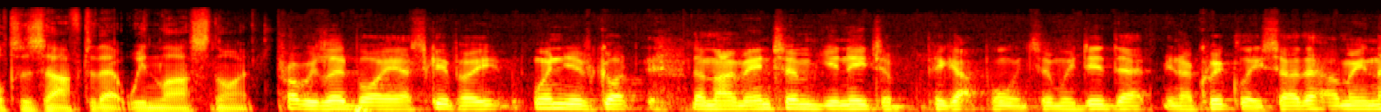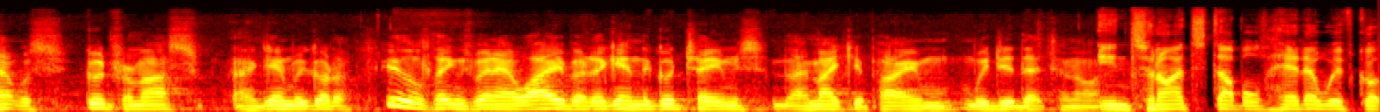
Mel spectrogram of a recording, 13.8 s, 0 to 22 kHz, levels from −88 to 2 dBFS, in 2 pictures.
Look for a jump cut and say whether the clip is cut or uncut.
cut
